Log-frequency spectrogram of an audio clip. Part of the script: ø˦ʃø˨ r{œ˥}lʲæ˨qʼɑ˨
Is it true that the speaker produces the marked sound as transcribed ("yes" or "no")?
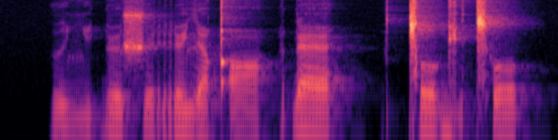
no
